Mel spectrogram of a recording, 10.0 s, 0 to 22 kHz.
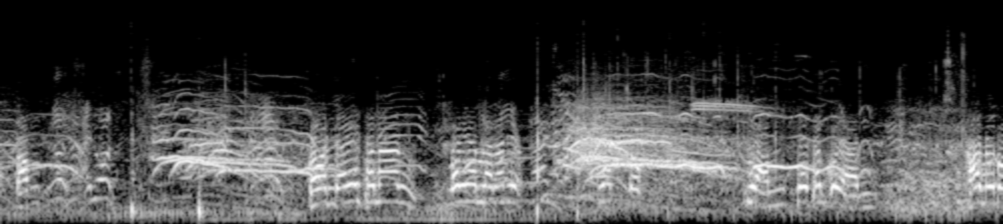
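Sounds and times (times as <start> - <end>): volleyball hits: 1.2 - 2.7, 5.3 - 6.4.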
